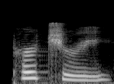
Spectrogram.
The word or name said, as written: perchery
